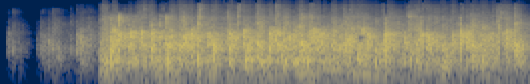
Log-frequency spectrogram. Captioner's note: applause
